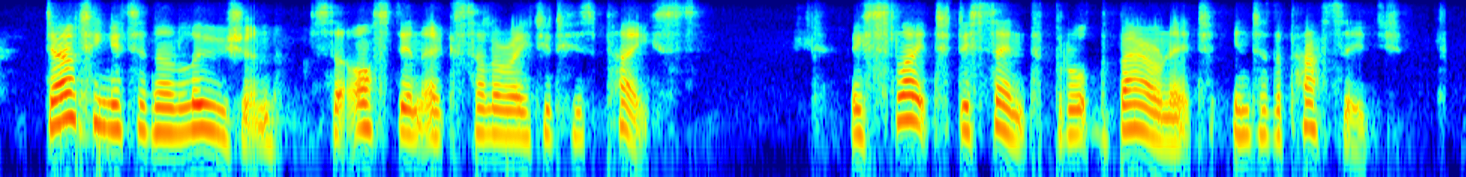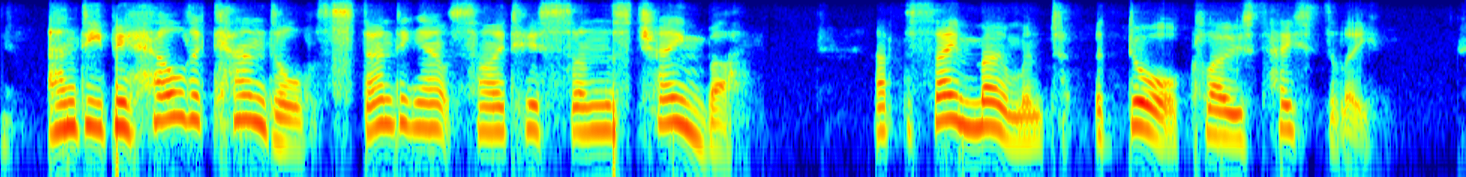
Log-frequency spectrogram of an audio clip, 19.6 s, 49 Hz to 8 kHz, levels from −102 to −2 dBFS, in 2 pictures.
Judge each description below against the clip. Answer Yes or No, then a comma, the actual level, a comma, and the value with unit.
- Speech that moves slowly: Yes, slow, 110 wpm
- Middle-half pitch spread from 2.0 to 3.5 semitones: No, average, 4.1 semitones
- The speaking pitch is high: Yes, high, 195 Hz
